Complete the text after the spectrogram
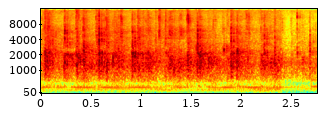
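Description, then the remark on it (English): An audience claps together for the Lord during a prayer service in a sustained burst of applause, dense and steady, for a few seconds with a faint hum beneath. “Give the Lord a clap of someone.”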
